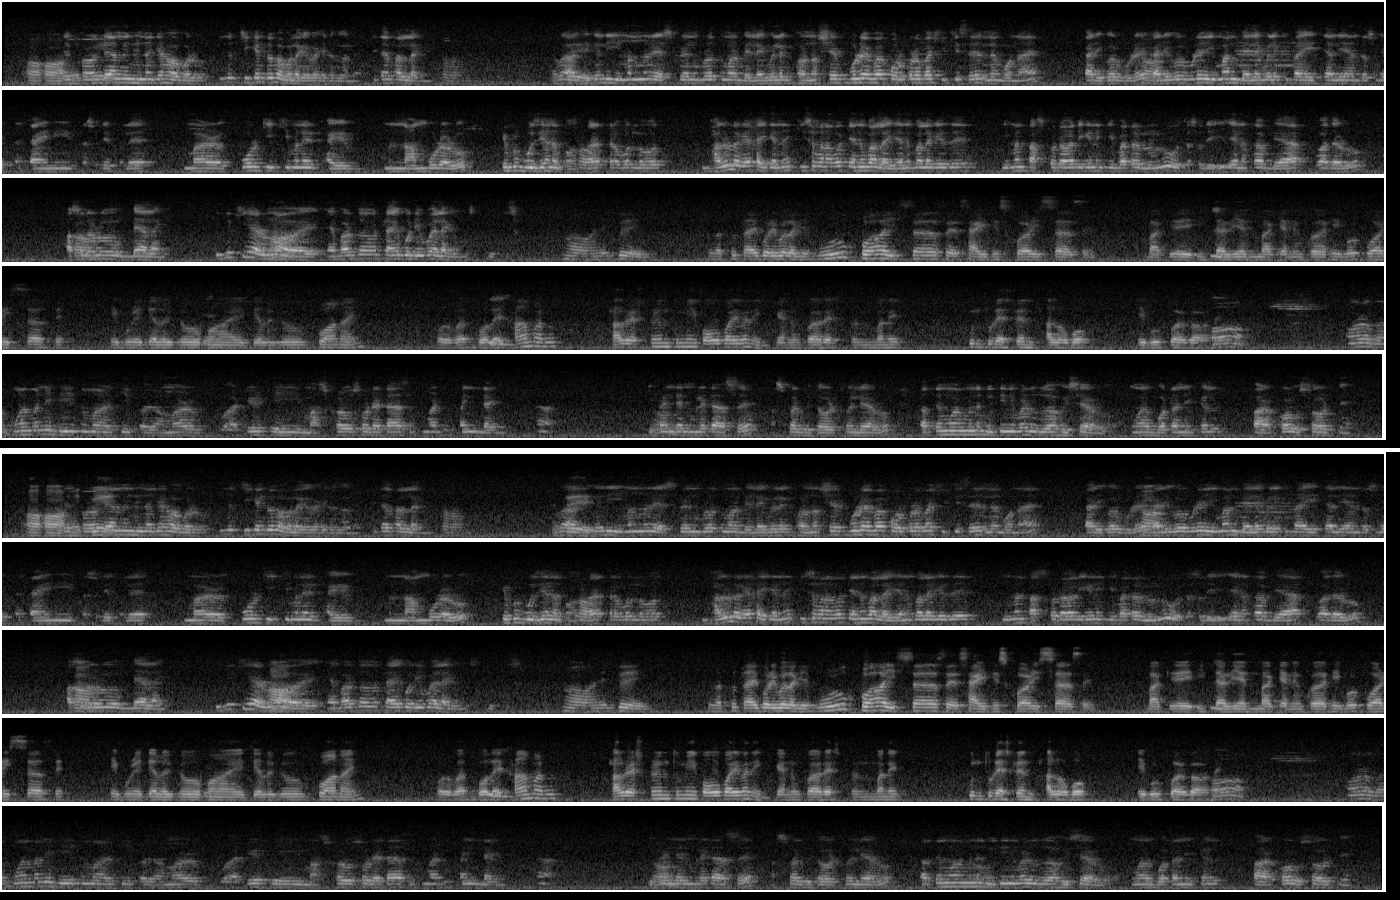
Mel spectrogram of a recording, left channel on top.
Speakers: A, on the right (about 65°); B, on the left (about 70°).
A: অ অ
B: তে
A: সেইটোৱে
B: ঘৰতে আমি ধুনীয়াকে খাব পাৰো। চিকেনটো খাব
A: অ
B: লাগে বাহিৰত গ'লে। তেতিয়া ভাল লাগে,
A: অ সেইটোৱে
B: আৰু আজিকালি ইমান মানে। ৰেষ্টুৰেণ্টবোৰত তোমাৰ বেলেগ বেলেগ ধৰণৰ চেফবোৰে বা ক'ৰ পৰা বা শিকিছে যোনে বনায়! কাৰিকৰবোৰে।
A: অ
B: কাৰিকৰবোৰে ইমান বেলেগ বেলেগ কিবা এই। ইটালিয়ান তাৰপিছত এইফালে চাইনিজ, তাৰপিছত এইফালে তোমাৰ ক'ৰ কি কি মানে নামবোৰ। আৰু, সেইবোৰ বুজিয়ে নাপাওঁ
A: অ
B: তাৰ লগত লগত। ভালো লাগে খাই কেনে। কিছুমান আকৌ কেনেকুৱা লাগে, এনেকুৱা লাগে যে ইমান পাঁচশ টকা দি কেনে কিবা এটা ল'লো। তাৰপিছত এনেকুৱা বেয়া সোৱাদ আৰু! পাছত
A: অ',
B: আৰু বেয়া লাগে। কিন্তু কি আৰু
A: অ',
B: ন এবাৰতো ট্ৰাই কৰিবই লাগে বস্তটো।
A: অ' সেইটোয়েই। এবাৰটো ট্ৰাই কৰিব লাগে। মোৰো খোৱা ইচ্ছা। ইচ্ছা আছে, চাইনিজ খোৱাৰ ইচ্ছা আছে। বাকী ইটালিয়ান
B: উম
A: বা কেনে কোৱা সেইবোৰ হোৱাৰ ইচ্ছা আছে। সেইবোৰ এতিয়ালৈকেও
B: তাকে
A: মই এতিয়ালৈকেও। পোৱা নাই কৰ'বাত গ'লে
B: উম
A: খাম আৰু। ভাল ৰেষ্টুৰেণ্ট তুমি ক'ব পাৰিবা নেকি? কেনেকুৱা ৰেষ্টুৰেণ্ট মানে? কোনটো ৰেষ্টৰেণ্ট ভাল হব? এইবোৰ খোৱাৰ কাৰণে,
B: অ অ ৰবা, মই মানে হেৰি। তোমাৰ কি কয় আমাৰ গুৱাহাটীৰ সেই মাছখৰৰ ওচৰত এটা আছে তোমাৰ ডিফাইন লাইন হা। ডিফাইন
A: অ',
B: লাইন বুলি এটা আছে। মাছখোৱা ভিতৰ ফলিয়া আৰু তাতে মই মানে
A: অ',
B: দুই তিনিবাৰ যোৱা হৈ হৈছে। আৰু তোমাৰ বটানিকেল পাৰ্কৰ ওচৰতে।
